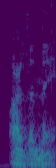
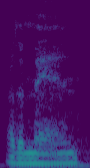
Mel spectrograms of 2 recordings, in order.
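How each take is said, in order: First: A prophet's hushed verdict to the king. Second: A prophet's quiet second verdict; hushed verdict repeated. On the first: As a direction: let the accusation land quietly. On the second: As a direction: let it sink in, almost under the breath. Repeated accusation. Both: Acted.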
